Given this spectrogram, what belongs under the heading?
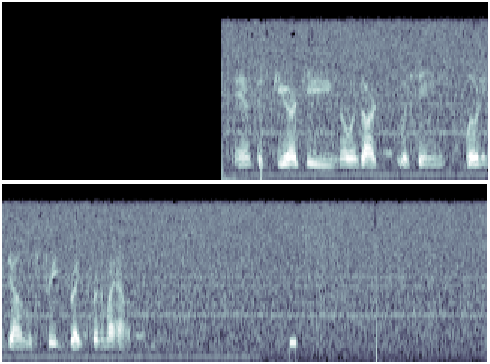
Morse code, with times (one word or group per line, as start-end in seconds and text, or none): none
